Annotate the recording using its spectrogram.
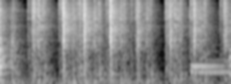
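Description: A fast, irregular run of clicks like typing, about seven a second. Held music notes come in at the very end.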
